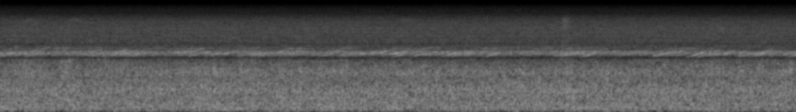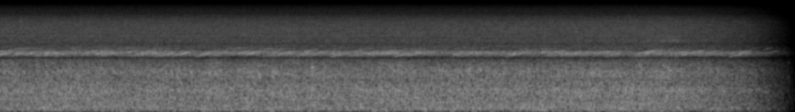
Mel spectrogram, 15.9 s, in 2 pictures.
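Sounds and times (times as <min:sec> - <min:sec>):
country night ambience and weather: 0:00.0 - 0:15.8.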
